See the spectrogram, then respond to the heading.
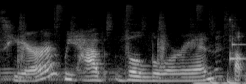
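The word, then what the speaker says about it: Valoryn: um kind of futuristic names here we have voren v a l o r y n voren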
